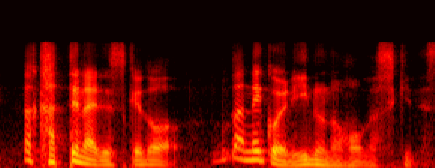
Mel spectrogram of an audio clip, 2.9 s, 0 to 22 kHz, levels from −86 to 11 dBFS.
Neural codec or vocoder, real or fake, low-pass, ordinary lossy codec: codec, 16 kHz, about 1 kbps, DyCAST, with the encoder's durations; fake; none; none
